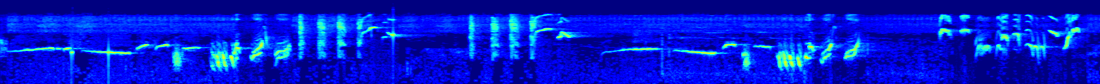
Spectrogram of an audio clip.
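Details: Aceh white-rumped shama in master-song recordings, singing clear drawn-out whistles that dip slightly, broken by rapid bursts of sharp ticking notes and high sweeping phrases. A faint steady hiss runs underneath.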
